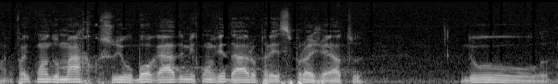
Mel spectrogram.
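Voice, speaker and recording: Here a man speaks at a medium pitch and a moderate pace, with ordinary pitch variation. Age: 60s. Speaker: energy researcher. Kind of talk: lecture. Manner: hesitant, with fillers.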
